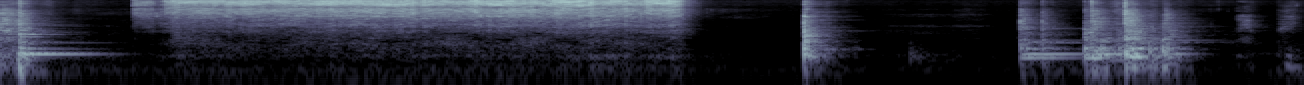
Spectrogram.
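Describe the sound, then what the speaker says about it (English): Cooking spray hisses onto a baking tray in one long continuous burst lasting a few seconds, then two short spurts follow after brief pauses, close and fairly loud in a home kitchen. "I grease my baking tray."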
